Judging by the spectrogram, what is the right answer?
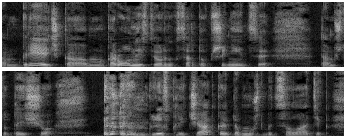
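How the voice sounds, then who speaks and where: A woman with a fairly low voice talks at a moderate pace in an animated tone. She leaves long, frequent pauses against a quiet background. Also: ordinary pitch variation. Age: 40s. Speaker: weight-loss vlogger. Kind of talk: casual vlog monologue. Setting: home bedroom. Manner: chatty, animated. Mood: earnest, slightly exasperated. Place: home room. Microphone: phone near.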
